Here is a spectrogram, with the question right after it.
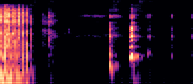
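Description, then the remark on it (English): A person imitates a horse neighing with their voice: a short, loud, buzzing noise, followed by a few quieter sputtering bursts and near-silence. “Some places just the horse neighing.”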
